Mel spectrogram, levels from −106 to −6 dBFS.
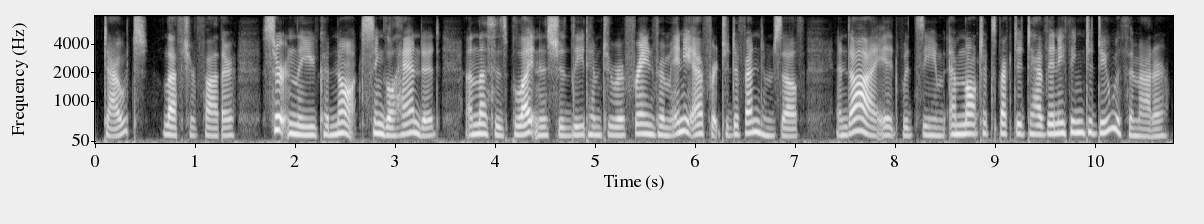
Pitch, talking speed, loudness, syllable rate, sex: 215 Hz, 220 wpm, -19 LUFS, 6.2 syllables/s, female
